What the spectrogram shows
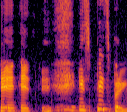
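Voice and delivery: thick Greek accent over Pittsburgh speech, high and slow.

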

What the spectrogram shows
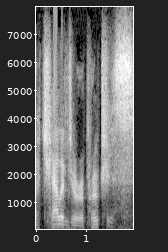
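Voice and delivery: hushed whisper under the breath. As a commander thrusts her spear and cracks the earth, the narrator says: whispering. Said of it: "I whisper".

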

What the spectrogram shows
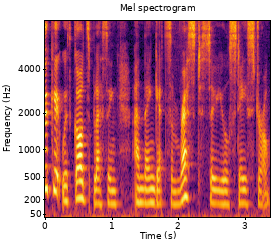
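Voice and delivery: plain reading voice

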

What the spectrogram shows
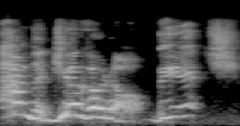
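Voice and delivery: very high-pitched put-on voice. Responding to another player, the speaker shows how the Juggernaut sounded: Juggernaut impression. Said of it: "That's what he sounded like".

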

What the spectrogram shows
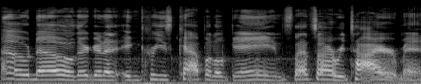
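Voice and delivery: put-on little old lady voice, very high. Recalling a commercial, the speaker acts out its little old lady: little old lady impression. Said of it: "Do you like my old lady impression?".

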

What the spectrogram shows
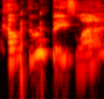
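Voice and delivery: very high-pitched, loud shouting voice. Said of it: "I hear her voice and shit".

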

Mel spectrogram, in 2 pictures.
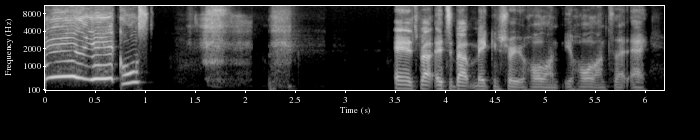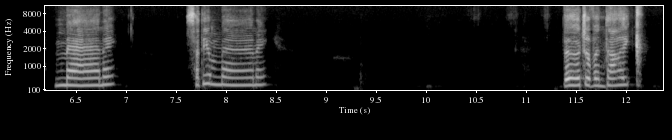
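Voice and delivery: Liverpool Scouse accent, swooping, pitched very high. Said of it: "a pretty good Scouse accent".

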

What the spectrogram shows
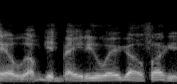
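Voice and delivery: normal talking voice

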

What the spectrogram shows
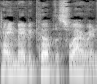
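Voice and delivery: ordinary delivery

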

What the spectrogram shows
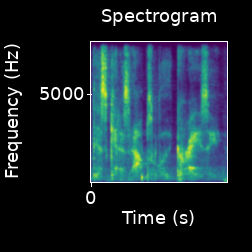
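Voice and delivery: soft, unvoiced whisper. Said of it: "whispering to each other".

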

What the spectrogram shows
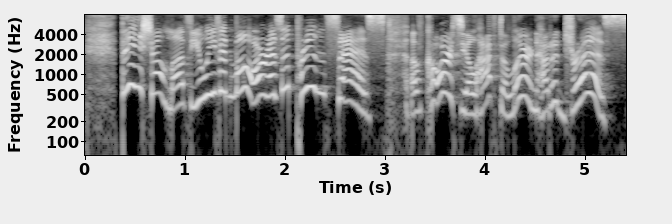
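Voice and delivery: high, silly, goofy put-on voice. Quoting a character's line as the voice actress performed it, funny voice. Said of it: "the voice actress is just like doing a funny voice here".

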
